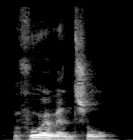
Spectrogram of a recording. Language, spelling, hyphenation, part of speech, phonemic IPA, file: Dutch, voorwendsel, voor‧wend‧sel, noun, /ˈvoːrˌʋɛnt.səl/, Nl-voorwendsel.ogg
- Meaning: pretense, excuse, pretext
